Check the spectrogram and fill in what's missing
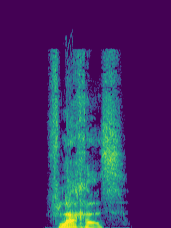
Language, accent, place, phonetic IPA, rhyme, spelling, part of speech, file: German, Germany, Berlin, [ˈflaxəs], -axəs, flaches, adjective, De-flaches.ogg
- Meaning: strong/mixed nominative/accusative neuter singular of flach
